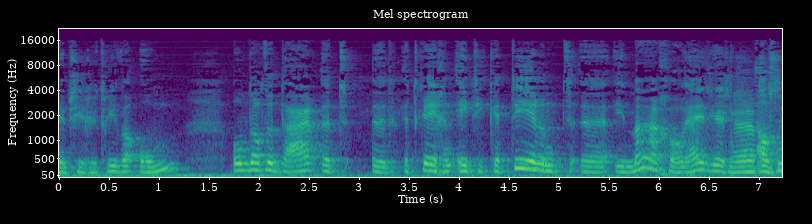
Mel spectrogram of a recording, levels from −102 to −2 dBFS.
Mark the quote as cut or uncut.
uncut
